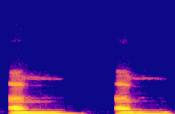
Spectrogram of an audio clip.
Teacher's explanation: mim itu memiliki sifat yaitu ini gunah yaitu dengung ya jadi saat mengucapkan mim itu ee ada dengung yang masuk ke rongga hidung kita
